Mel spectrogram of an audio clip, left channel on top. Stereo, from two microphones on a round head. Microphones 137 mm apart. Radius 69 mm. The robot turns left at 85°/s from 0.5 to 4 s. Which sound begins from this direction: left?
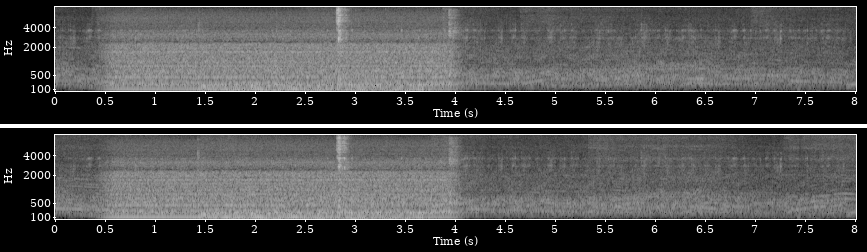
A microwave, at 3.9 s.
